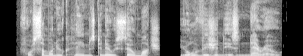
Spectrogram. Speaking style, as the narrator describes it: Hypatia snapped

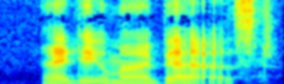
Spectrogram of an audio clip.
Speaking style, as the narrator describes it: the messenger said in a sulky tone

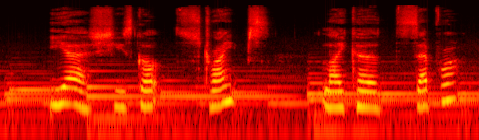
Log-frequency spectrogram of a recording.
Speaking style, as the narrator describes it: I explained, equally slowly

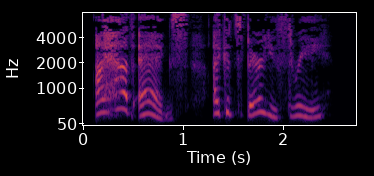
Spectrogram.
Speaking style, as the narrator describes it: Another woman said eagerly

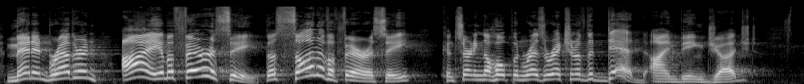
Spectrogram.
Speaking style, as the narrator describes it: he cried out in the council

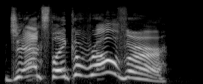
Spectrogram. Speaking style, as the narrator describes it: The remaining crowd roared

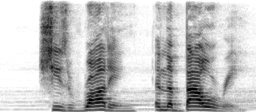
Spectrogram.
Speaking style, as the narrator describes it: I barked

